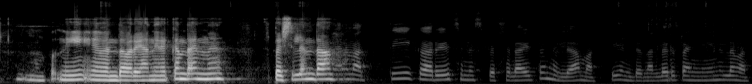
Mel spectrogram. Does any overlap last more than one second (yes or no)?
no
